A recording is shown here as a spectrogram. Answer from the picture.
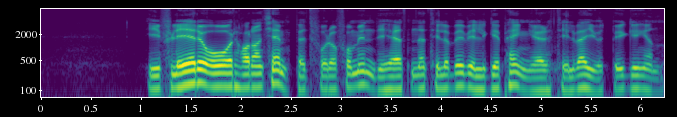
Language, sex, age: Norwegian, male, 57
